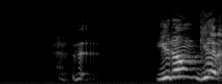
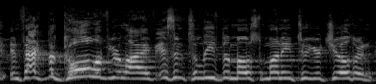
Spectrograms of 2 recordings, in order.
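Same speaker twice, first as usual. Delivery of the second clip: usual speaking voice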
